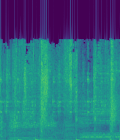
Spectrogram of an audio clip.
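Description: Background music with a beat of deep kick drums that drop sharply in pitch, about three in these two seconds, under sustained notes.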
